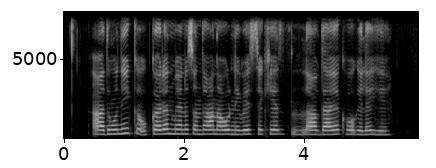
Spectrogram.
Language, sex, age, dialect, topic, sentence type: Magahi, female, 41-45, Central/Standard, banking, statement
